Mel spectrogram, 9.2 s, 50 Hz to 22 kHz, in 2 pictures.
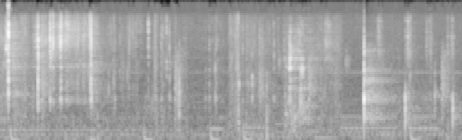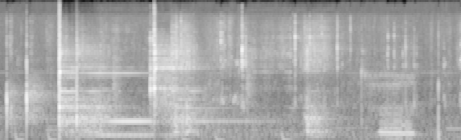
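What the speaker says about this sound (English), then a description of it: "Gonna get 2 cloves of garlic and just mince it in there." Two garlic cloves minced for vegan gluten-free naan, with sharp knife taps and clinks on a board alongside clattering kitchenware, irregular and fairly close, with a few louder hits and no voice.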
